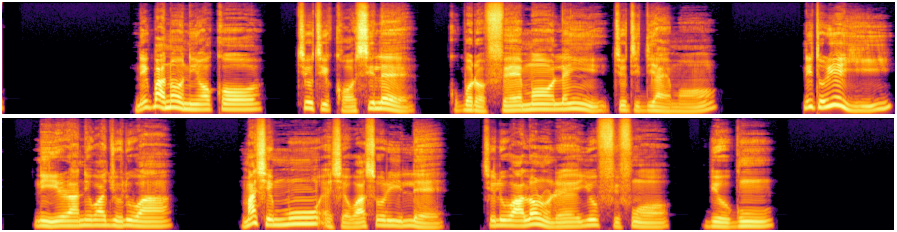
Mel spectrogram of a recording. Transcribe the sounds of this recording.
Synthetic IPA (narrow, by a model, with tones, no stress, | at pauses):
nĩ˦ɡ͡ba˦˨nãː˦˨nĩ˧ɔ˧kɔ˧ | ti˦o˦ti˧kʰɔ˨˦si˦lɛ˦˨ | ko˨ɡ͡bɔ˨dɔ˨fɛ˨˦˧mɔ̃˦lɛ˦j̃ĩ˦˨ti˦o˦ti˧di˧a˨ɛ˨mɔ̃˨˦ | nĩ˦to˧ɾi˦e˦˨ji˨˦ | nĩ˧˦i˨˦ɾa˧nĩ˦wa˦d͡ʒu˦o˧lu˦wa˧ | mã˦ʃe˧mũ˦ɛ̰˦˨ʃɛ˨wa˨˦so˦ɾi˦i˧lɛ˦˨ | ti˦o˧lu˦wa˧ɔ˧lɔ˦ɾ̃ũ˦˨ɾɛ˨˧˦joː˦˨fĩ˧fũ˦ɔ˧ | bi˦o˧ɡũ˦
